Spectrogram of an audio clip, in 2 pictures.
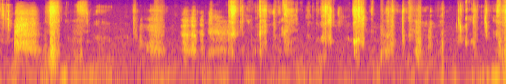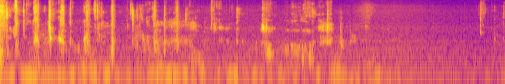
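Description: Close-miked chewing of a mouthful of spicy dark instant noodles: a quick run of wet mouth clicks and lip smacks that thins out and dies away near the end.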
